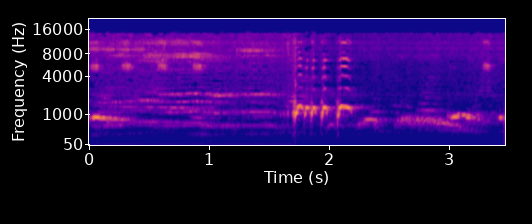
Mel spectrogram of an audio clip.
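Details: Bangkok zebra dove in ngayer song style, played as a lure for young doves: steady low cooing tones lead into a quick burst of stuttered pulsed notes, then a softer purring coo.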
